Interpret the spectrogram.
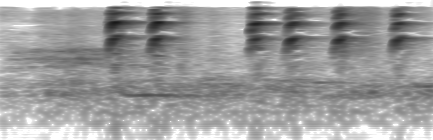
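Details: Small minivet calls out two sharp, high, ringing chirps, pauses briefly, then four more evenly spaced, each note bright and slightly falling.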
